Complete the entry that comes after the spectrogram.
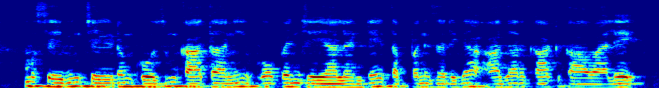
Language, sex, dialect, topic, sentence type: Telugu, male, Telangana, banking, statement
